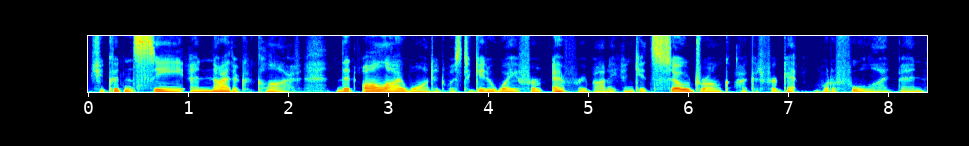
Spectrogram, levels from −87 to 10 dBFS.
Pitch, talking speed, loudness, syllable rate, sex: 170 Hz, 205 wpm, -19 LUFS, 5.2 syllables/s, female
